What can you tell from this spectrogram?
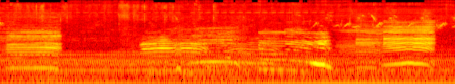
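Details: Dozens of cows being herded in a meadow, lowing in overlapping drawn-out moos, some deep and steady, others higher and wavering, with barely a pause between callers.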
